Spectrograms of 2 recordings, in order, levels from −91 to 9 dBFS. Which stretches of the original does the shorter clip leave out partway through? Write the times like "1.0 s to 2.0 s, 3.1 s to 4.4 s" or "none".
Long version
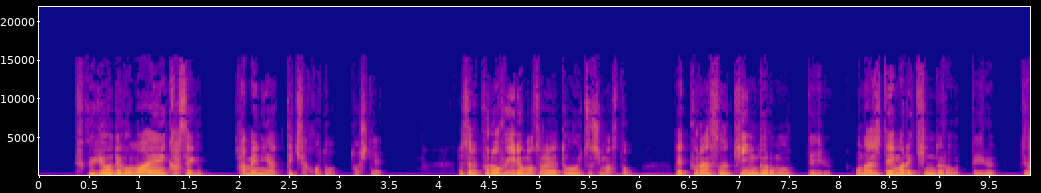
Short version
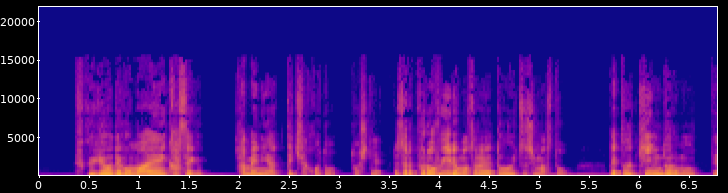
3.5 s to 4.1 s, 6.5 s to 6.8 s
